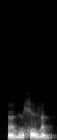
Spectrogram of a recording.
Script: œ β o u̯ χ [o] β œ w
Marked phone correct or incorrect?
incorrect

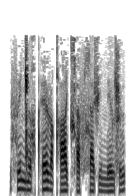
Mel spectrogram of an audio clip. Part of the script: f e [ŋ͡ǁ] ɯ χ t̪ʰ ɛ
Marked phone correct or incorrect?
correct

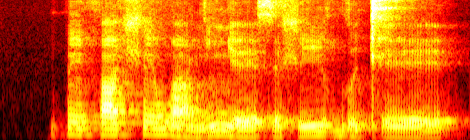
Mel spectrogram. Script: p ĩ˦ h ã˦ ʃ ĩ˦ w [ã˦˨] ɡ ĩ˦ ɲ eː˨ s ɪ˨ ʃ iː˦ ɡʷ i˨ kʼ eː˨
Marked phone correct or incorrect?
incorrect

